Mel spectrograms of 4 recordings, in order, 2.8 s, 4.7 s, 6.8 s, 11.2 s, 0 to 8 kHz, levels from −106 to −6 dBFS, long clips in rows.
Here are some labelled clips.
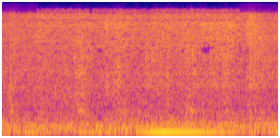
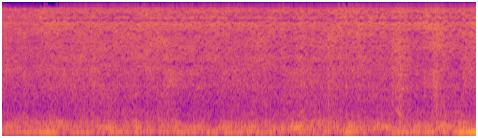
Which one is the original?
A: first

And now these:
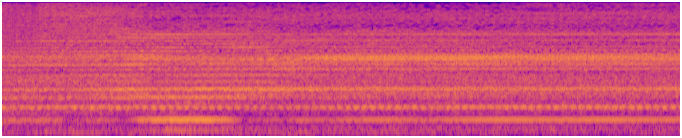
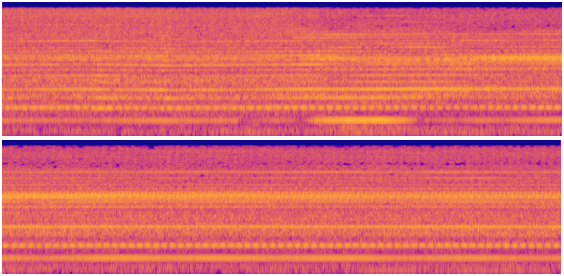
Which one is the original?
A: second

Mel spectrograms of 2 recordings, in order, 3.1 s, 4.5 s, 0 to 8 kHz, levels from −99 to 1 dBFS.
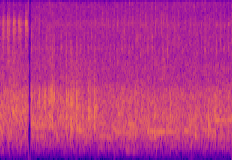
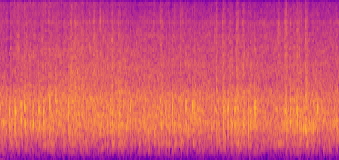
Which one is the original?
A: first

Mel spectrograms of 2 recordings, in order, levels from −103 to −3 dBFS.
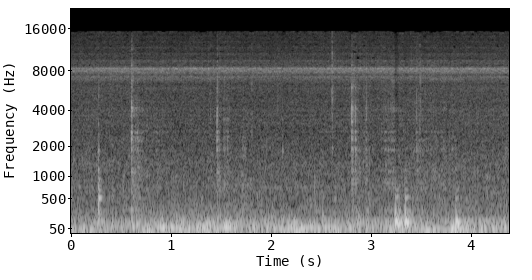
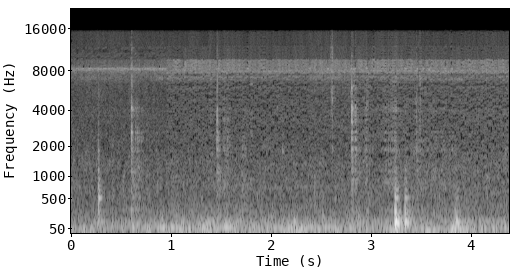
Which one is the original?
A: second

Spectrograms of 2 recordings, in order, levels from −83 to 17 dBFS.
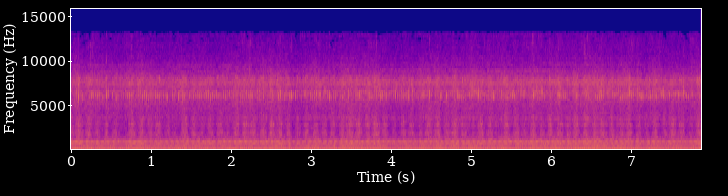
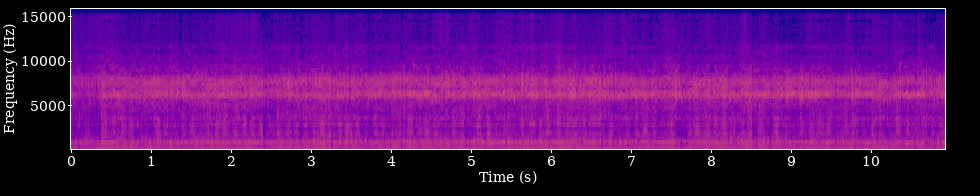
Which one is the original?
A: first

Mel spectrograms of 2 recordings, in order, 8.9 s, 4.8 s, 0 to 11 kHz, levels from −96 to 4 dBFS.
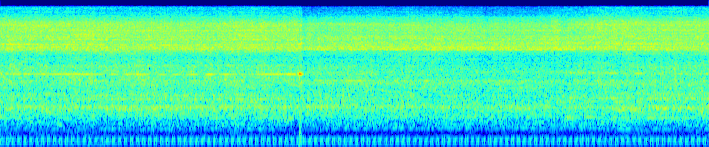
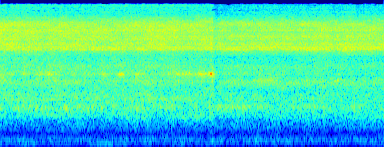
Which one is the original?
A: first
